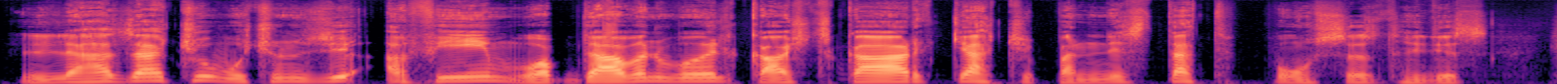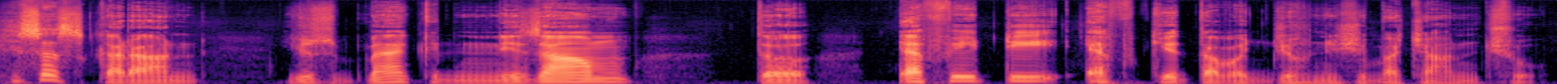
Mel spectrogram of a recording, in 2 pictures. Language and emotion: Kashmiri, neutral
